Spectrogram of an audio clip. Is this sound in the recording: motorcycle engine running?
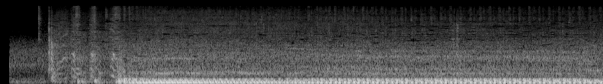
yes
